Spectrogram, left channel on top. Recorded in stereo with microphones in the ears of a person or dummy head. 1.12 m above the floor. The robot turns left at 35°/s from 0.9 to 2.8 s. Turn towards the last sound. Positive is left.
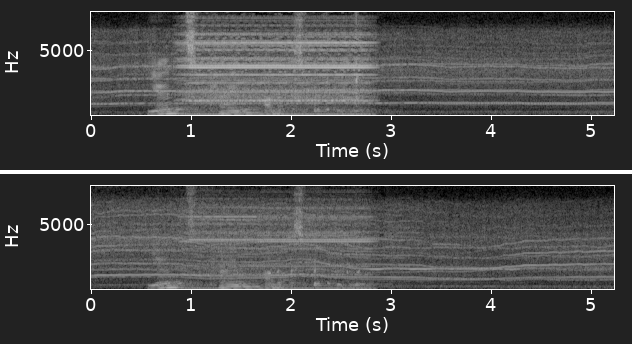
turn(degrees=-15)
